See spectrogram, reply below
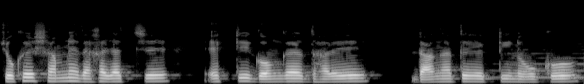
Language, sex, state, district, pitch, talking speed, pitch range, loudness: Bengali, male, West Bengal, North 24 Parganas, 140 Hz, 115 wpm, 135-145 Hz, -17 LUFS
